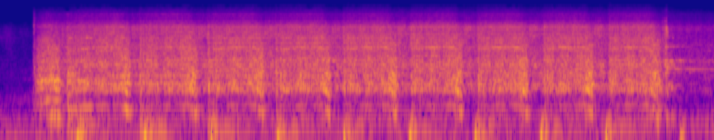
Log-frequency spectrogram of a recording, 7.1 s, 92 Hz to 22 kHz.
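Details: Stock turbo K24 engine, suspected broken after hard run and smoking, compression test underway with low readings on some cylinders: starter cranks at an even beat about ninety a minute with no obviously weak strokes.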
